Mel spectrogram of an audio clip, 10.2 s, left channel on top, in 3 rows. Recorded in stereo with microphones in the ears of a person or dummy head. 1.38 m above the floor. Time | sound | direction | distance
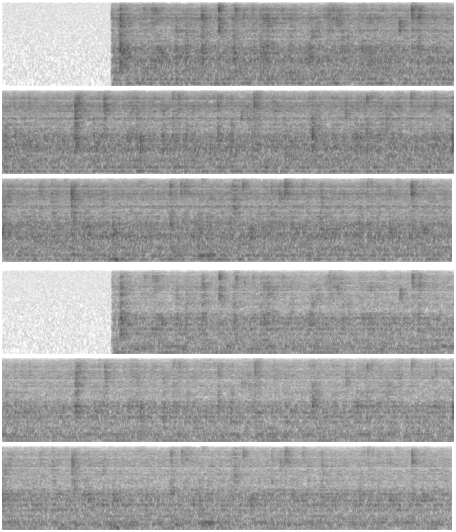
0.8 | frying | 65° left (ahead or behind) | 2.5 m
